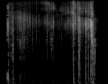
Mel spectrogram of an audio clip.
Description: Tear Rip Green Pepper, Texture, Tear, Rip, Green, Pepper, Skin, Vegetable; Ripping; BlastWave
